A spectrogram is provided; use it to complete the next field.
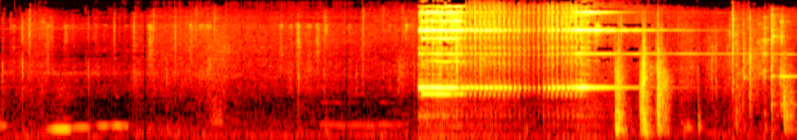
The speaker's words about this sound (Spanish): Coge un mando a distancia para contestar. ¿Hola? No funciona, pero lo intenta de nuevo. Diga... Suelta el mando y va directamente al teléfono, que lo tiene a un metro de distancia.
